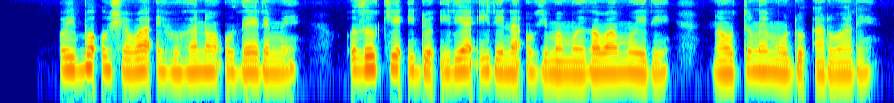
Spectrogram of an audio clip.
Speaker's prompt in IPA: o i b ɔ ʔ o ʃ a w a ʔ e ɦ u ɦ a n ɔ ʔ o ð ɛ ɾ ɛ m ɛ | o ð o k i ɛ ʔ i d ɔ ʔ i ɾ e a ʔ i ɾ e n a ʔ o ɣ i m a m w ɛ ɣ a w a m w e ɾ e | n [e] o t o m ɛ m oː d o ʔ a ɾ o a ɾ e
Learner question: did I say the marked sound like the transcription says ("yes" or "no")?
no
